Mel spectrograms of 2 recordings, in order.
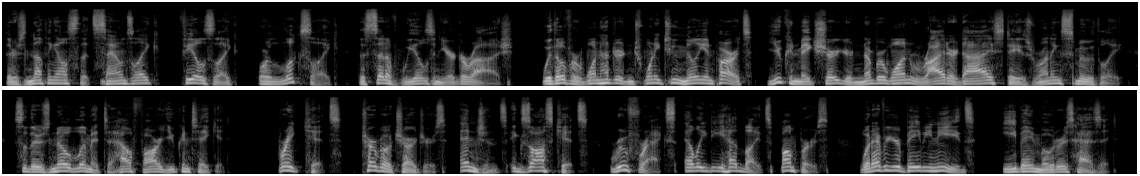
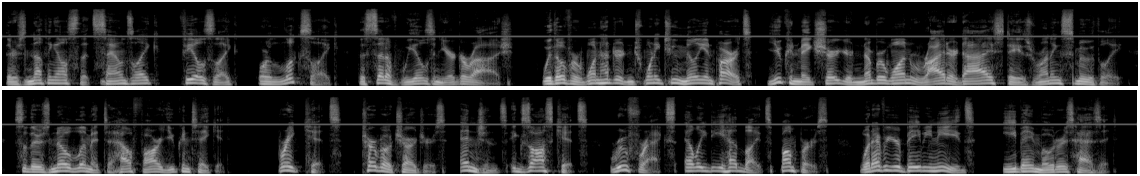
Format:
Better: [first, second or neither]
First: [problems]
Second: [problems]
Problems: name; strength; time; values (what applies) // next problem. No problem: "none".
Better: first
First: none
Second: high-pitched whine; noticeable; throughout; 4 kHz, 10 dB below the speech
